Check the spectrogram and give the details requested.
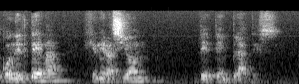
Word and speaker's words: templates: el tema generación de templates así se pronuncia templat Disculpen ha trabajado en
